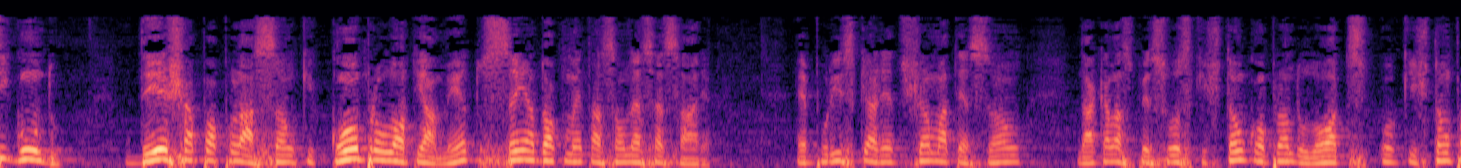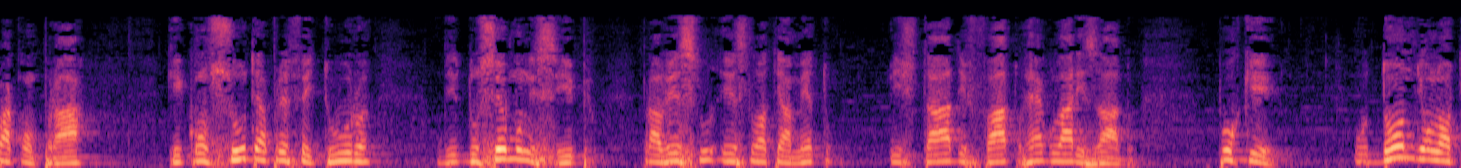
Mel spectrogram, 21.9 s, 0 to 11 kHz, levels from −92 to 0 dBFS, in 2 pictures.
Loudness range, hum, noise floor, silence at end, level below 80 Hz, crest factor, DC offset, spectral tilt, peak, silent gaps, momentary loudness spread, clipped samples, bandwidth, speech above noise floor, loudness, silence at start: 7 LU; none; -53 dBFS; 0 s; -40 dBFS; 20 dB; under 0.1%; -7.5 dB/octave; -2 dBFS; none; 13 LU; under 0.1%; 8 kHz; 33 dB; -22 LUFS; 0 s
